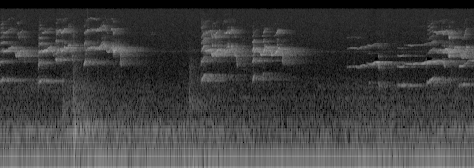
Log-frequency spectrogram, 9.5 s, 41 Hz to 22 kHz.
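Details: Peregrine Falcons at a nest box in a water tower in Orange, New South Wales, Australia, are recorded on 2 November 2024 at 08:07 while raising nestlings about four weeks old. Loud, harsh, ringing calls come in quick bursts every second or so, with thinner rising notes near the end, over a low rumble.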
